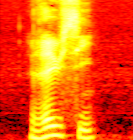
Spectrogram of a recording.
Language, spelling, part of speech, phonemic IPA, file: French, réussi, verb, /ʁe.y.si/, Fr-réussi.ogg
- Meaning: past participle of réussir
